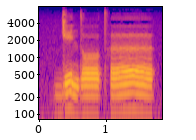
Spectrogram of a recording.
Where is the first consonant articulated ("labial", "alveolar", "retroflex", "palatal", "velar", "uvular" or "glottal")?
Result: palatal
